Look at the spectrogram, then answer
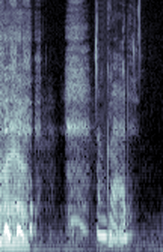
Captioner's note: laughing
